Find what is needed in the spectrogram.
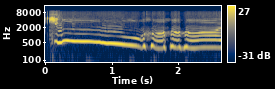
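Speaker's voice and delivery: a high, drawn-out mock wail on the first word, then small sobs; hammed-up sobbing. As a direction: fake crying in her heart, played for laughs. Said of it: "ऐसा ना दिल ही में रो रही होती है". (बढ़ा-चढ़ाकर नकली रोना, ऊँची खिंची हुई सिसकी)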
